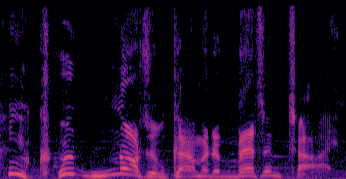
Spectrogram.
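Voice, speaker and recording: A theatrical old grandpa creature from a fantasy game, fretting over his tavern with kindly fuss. His voice is bright and swoops through a very wide pitch range, a little higher than most men. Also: big pitch swings, moderate pace, full character voice. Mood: warm. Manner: fretful, theatrical exclamations. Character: elderly male almond-like creature, fussy and kindly. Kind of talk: game character dialogue.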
